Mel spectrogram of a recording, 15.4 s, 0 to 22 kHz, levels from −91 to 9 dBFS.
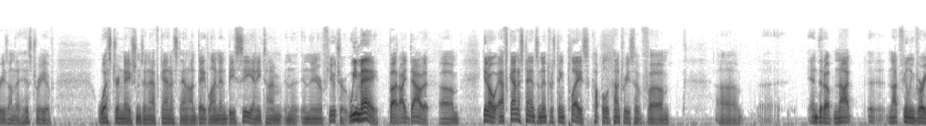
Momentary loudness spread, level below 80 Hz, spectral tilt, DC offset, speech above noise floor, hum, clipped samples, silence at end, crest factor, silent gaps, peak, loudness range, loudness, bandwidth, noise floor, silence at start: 11 LU; -38 dBFS; -6.5 dB/octave; under 0.1%; 28 dB; none; under 0.1%; 0 s; 22 dB; none; -2 dBFS; 8 LU; -24 LUFS; 10 kHz; -51 dBFS; 0 s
